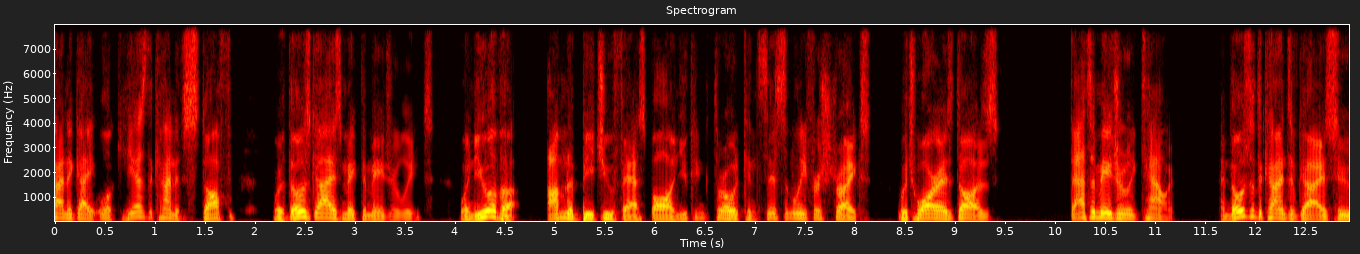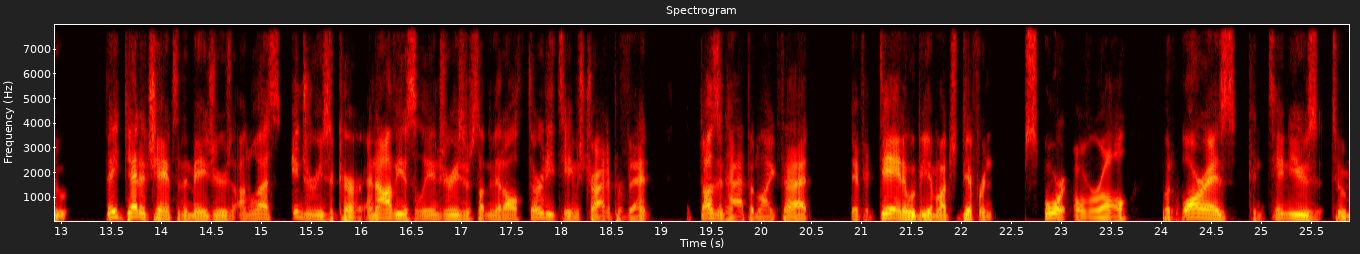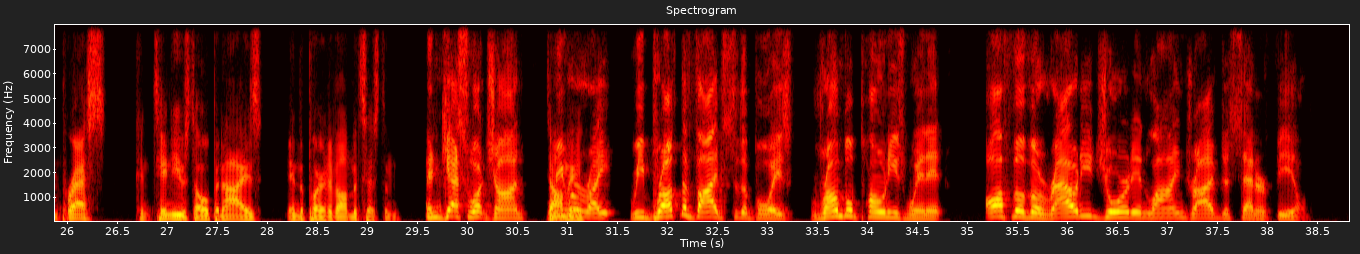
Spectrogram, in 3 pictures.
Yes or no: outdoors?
no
